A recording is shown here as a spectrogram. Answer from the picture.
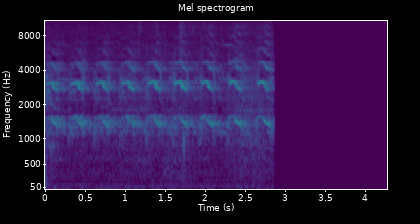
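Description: A bird calling rapidly and repeatedly, about five short calls a second, cut off abruptly near the end.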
